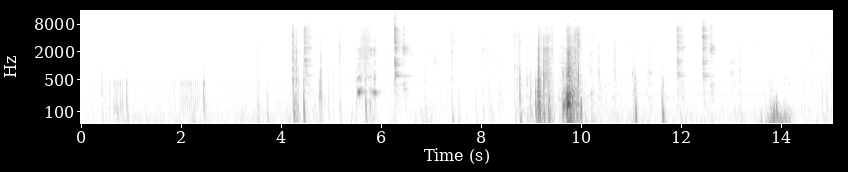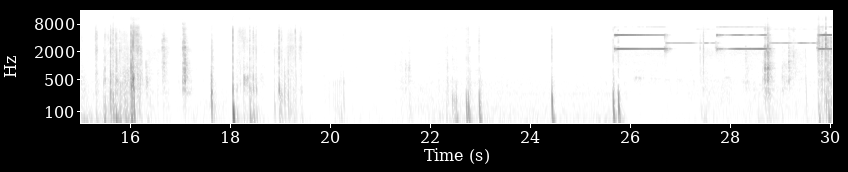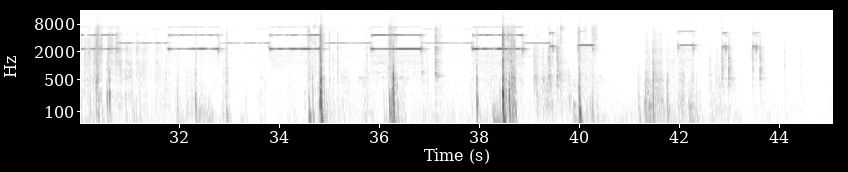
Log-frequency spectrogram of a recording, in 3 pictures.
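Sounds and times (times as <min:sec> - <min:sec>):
short beeps: 0:25.7 - 0:40.4
two-tone fire alarm: 0:25.7 - 0:40.4.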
